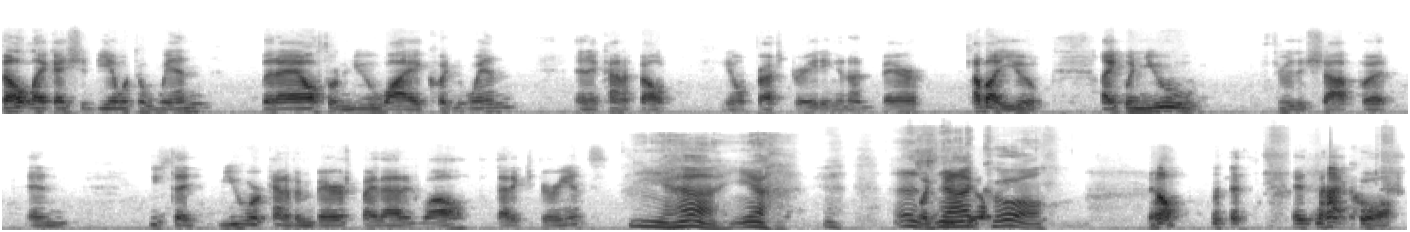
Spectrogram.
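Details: Adult men in conversation; typical speech.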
